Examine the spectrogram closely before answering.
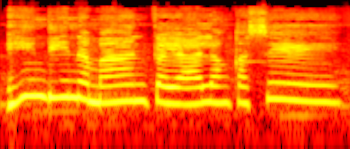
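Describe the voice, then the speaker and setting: A woman plays a young girlfriend in a radio-style drama. Her voice is strikingly high and girlish, with a coy, guarded edge. Soft music sits behind it. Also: steady tone, slow. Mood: hesitant, uneasy. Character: bubbly young girlfriend, hearty eater, shy and guarded.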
